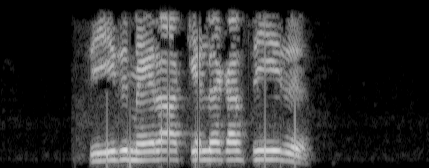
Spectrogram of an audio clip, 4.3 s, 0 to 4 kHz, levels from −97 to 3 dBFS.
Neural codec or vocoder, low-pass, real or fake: none; 3.6 kHz; real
